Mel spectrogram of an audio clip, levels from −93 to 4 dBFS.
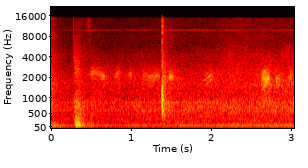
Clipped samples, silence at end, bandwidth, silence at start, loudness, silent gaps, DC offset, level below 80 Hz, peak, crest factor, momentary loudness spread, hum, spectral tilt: under 0.1%; 0 s; 15.5 kHz; 0 s; -34 LUFS; none; under 0.1%; -60 dBFS; -2 dBFS; 32 dB; 10 LU; none; -4 dB/octave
